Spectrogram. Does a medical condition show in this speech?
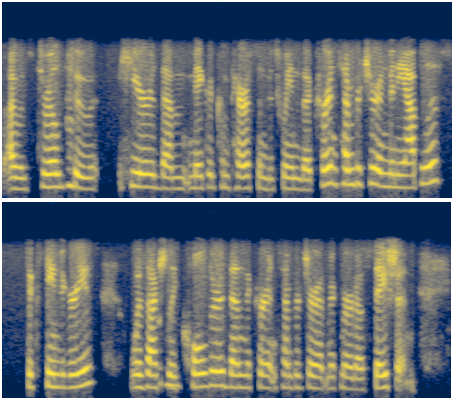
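No.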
